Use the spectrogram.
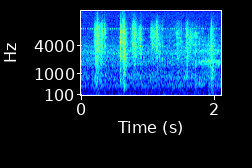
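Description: Tarot cards are shuffled by hand in a quiet room, a series of quick papery riffles and soft slaps coming in several uneven bursts close to the microphone.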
